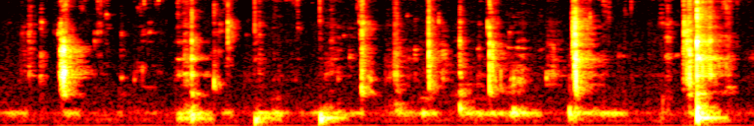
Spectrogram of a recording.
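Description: Faint chewing with scattered soft clicks, and a metal fork clicking against a ceramic plate near the end.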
